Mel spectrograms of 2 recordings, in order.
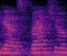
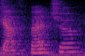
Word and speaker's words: gazpacho: H we are making gaspacho and yes I'm pronouncing it gaspacho because if you ever hear me say like gaspacho shoot me then kill me then okay cool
